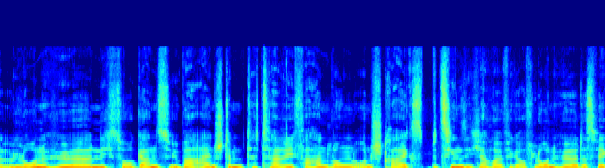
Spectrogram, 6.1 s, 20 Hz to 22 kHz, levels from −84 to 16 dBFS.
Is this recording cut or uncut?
uncut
